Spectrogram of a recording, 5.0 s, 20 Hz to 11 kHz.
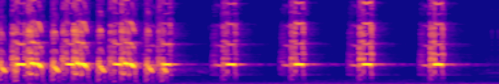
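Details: Female grey francolin, from a hunting context, giving harsh, squawky notes: a rapid run of about ten grating notes, then single spaced notes roughly every 0.7 seconds, loud and high-pitched against a quiet background.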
